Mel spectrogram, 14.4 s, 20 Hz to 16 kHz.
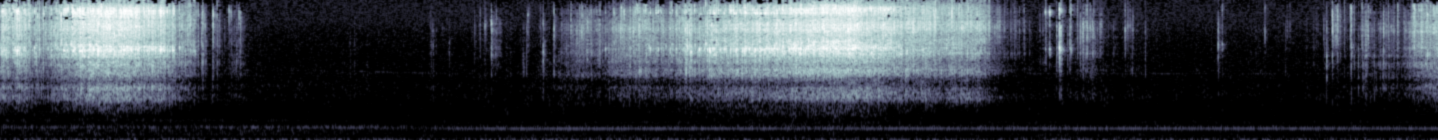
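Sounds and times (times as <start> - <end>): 
rain stick pellets rattling: 0.0 - 2.5, 4.8 - 11.4, 13.2 - 14.3
faint steady hum: 0.0 - 14.3.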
